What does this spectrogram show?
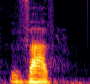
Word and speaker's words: Vav: Let me save it in case it will disappear, but its pronunciation is V. The Yod, Hey Vav Hey, is read as Vav.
